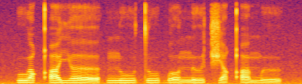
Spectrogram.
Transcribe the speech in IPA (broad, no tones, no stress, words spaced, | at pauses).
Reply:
uqʼə jə | nutuɓo nɯt͡ʃeqʼɯmɯ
